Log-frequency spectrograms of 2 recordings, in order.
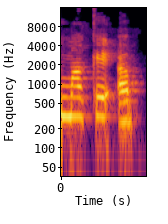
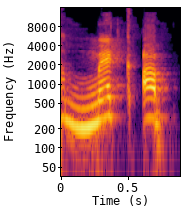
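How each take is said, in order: First: The word is pronounced as it is spelled. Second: The word is pronounced the English way. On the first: The speaker calls it wrong. "bukan make up" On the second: The speaker calls it right. "bacanya make up"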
